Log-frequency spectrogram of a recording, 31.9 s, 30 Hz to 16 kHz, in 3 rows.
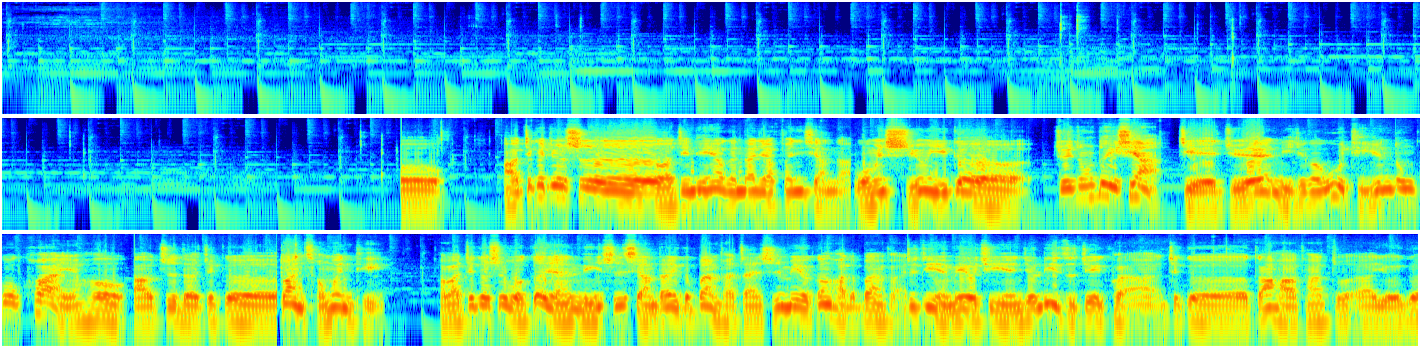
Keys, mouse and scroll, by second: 0.1 click, 7.9 click, 8.9 click, 9.4 right click, 10.0-11.1 alt+drag, 11.3 alt+right click, 12.1-13.3 alt+drag, 14.2 alt+right click, 14.6-15.6 alt+drag, 16.2 alt+right click, 16.8 alt+click, 18.5 alt+click, 19.3 alt+click, 30.3 click.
